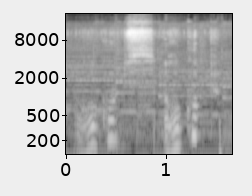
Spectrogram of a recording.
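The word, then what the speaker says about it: Roucoups: français, Aspico, Coconfort, Dardarnian, Roucoupe, parce que le S se prononce pas.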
